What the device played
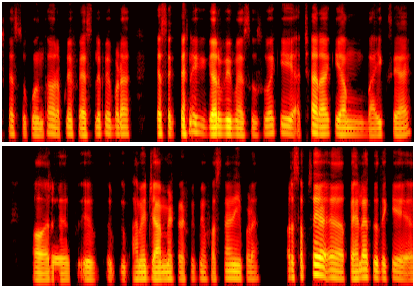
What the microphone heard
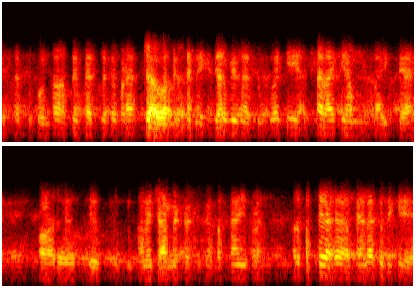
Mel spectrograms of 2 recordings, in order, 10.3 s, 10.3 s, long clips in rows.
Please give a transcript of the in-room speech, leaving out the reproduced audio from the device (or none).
क्या बात है!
